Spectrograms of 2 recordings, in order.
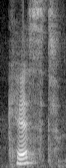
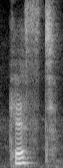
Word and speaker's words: kissed: Like kissed, kissed, kissed. Sounds like t at the end.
